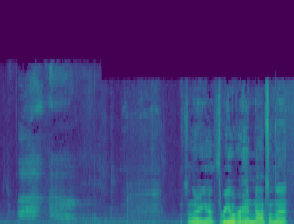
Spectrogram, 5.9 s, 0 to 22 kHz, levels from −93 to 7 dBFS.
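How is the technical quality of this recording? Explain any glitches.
The recording has one clear glitch: a section at the wrong speed. From 2.03 s to the end, the audio suddenly drops to a slower pace and a deeper pitch, sitting about two semitones below the opening part, as if it had been dragged down. Speed and pitch move together because that stretch runs at 0.893 times its proper rate, likely from an editor or player fitting it to the wrong clock, so everything plays both slower and lower.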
